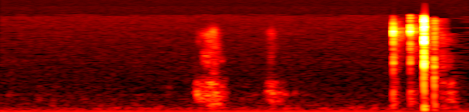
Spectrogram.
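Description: Near silence over a low steady hum, with two faint soft sounds about a second in. Right at the end comes a sharp double click from a computer mouse.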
